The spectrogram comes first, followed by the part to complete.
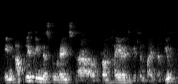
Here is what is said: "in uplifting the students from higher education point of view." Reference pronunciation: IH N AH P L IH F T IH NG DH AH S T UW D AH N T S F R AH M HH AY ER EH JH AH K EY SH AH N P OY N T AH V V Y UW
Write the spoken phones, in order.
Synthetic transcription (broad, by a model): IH N AH P L IH F T IH NG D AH S T UW D AH N T S F R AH M HH AY ER EH JH AH K EY SH AH N B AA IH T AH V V Y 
